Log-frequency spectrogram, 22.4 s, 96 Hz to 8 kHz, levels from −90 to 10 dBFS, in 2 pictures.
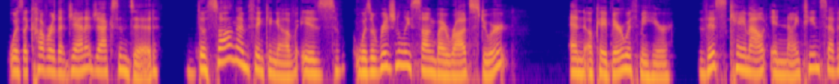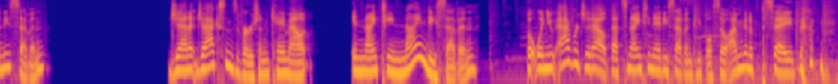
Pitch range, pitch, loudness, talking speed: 165-220 Hz, 190 Hz, -16 LUFS, 140 wpm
